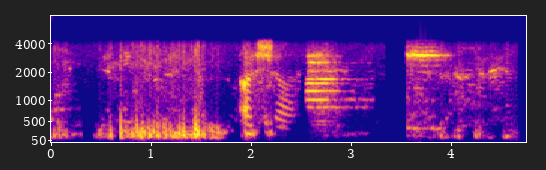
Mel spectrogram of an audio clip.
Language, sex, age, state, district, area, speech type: Dogri, female, 18-30, Jammu and Kashmir, Samba, urban, conversation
